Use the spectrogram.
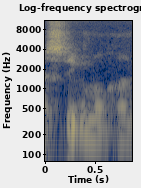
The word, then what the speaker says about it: Stephen Mulhern: And then we looked at Stephen Mulhern. Is that how you say it? Yeah, Stephen Mulhern.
